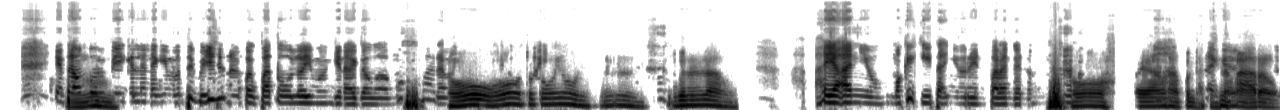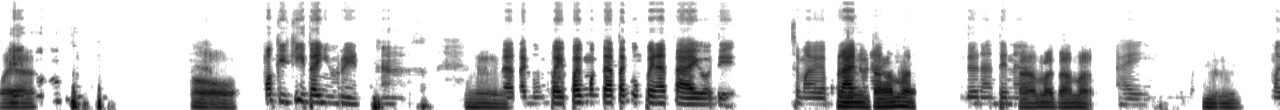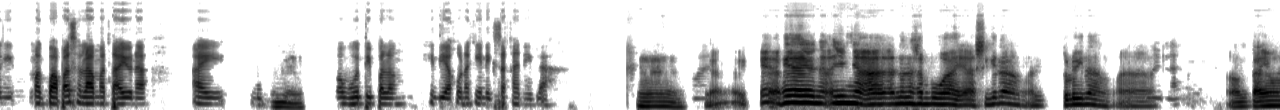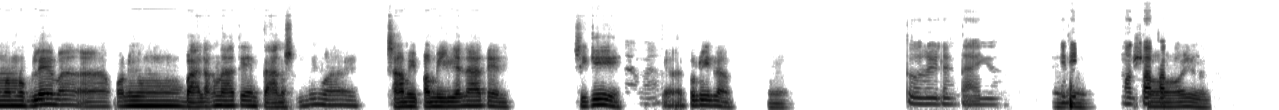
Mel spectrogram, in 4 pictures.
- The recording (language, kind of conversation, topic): Filipino, unstructured, Paano mo hinaharap ang mga taong humahadlang sa mga plano mo?
- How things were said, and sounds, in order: static; wind; laughing while speaking: "mo"; chuckle; tapping; other background noise; chuckle; distorted speech; chuckle; unintelligible speech; mechanical hum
